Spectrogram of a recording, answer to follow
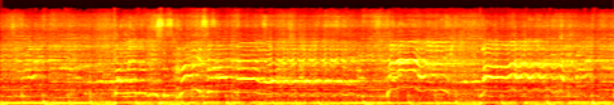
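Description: A woman singing a pop melody over amplified dance music with a steady heavy bass beat.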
